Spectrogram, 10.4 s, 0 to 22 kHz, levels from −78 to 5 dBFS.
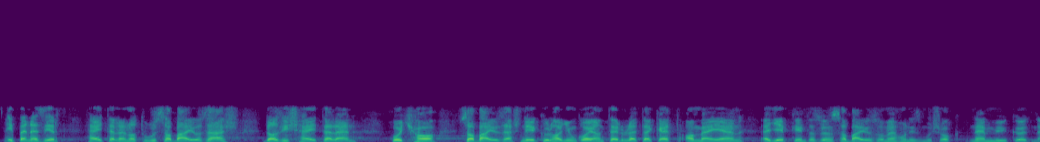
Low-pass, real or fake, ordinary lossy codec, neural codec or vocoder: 5.4 kHz; real; Opus, 32 kbps; none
